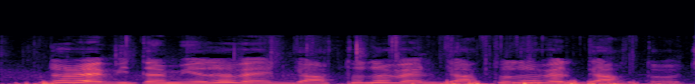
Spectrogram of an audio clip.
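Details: A Cane Corso searching for the cat gives a run of deep, wavering grumbles and moans, broken by short pauses.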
